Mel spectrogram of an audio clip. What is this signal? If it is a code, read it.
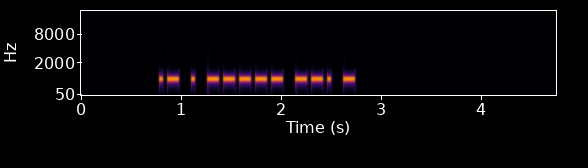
Morse code, heard as a keyed tone, about 30 wpm, 700 Hz. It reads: AE0GT
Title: USA Call Signs - 5 Characters - Repeated 2x - 30wpm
